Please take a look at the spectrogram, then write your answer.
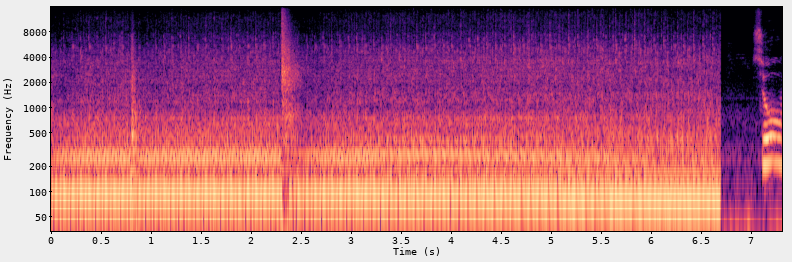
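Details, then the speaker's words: Freshly rebuilt Mopar 360 V8 from a 1974 Plymouth Duster, first start during hydraulic flat-tappet cam break-in: rough, lumpy idle with an uneven beat, misfiring badly, timing couldn't be set; two spark plug wires were accidentally swapped. "was running but it wasn't running well we couldn't get the timing right it was misfiring pretty bad after a bit of digging we found that we'd accidentally swapped two of the plug wires"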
